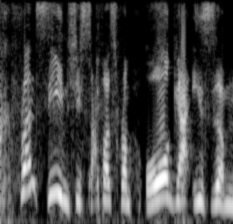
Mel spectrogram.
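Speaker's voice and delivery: very slow, loud villain voice. Explaining what Doctor Zimmer is doing, the speaker mimics him: Doctor Zimmer voice. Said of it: "Zimmer really sounds like a bad guy in Wolfenstein".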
